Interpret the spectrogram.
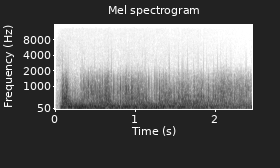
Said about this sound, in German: Das ist das Originalgeräusch der ersten Atombombe, die im Juli 1945 in der Wüste von Neumexiko explodiert ist.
